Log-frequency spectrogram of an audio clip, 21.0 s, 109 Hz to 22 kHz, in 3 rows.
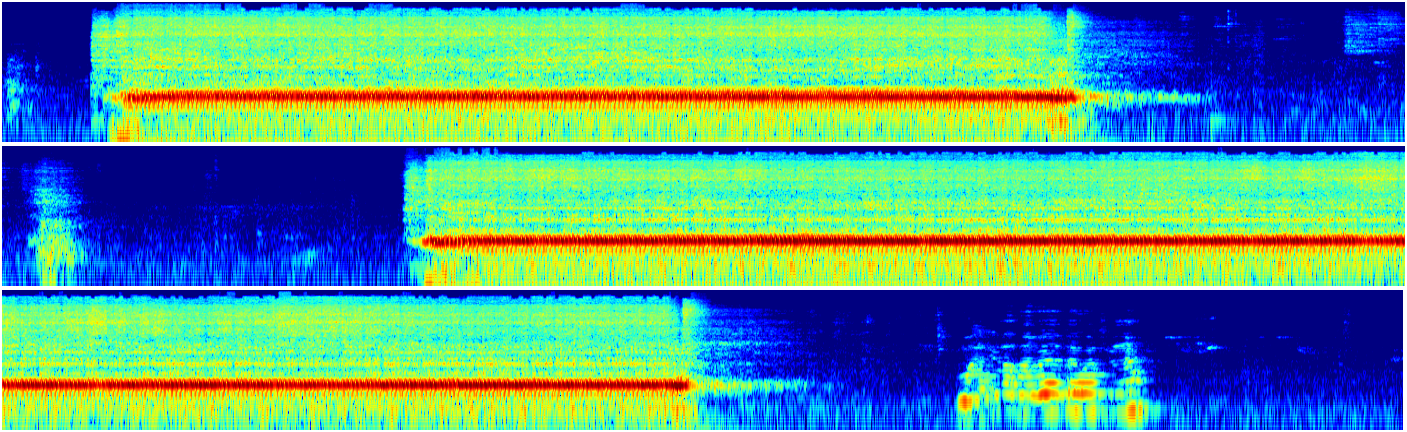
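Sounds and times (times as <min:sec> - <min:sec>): pressure washer motor whine: 0:00.4 - 0:06.0, 0:09.0 - 0:18.1
water spray hissing: 0:09.1 - 0:18.0.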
